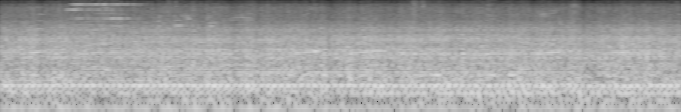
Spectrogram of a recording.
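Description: Steady running noise of a diesel-hauled passenger train heard from on board: a constant low diesel engine drone over wheel and track rumble, with a brief faint high squeal about a second in.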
